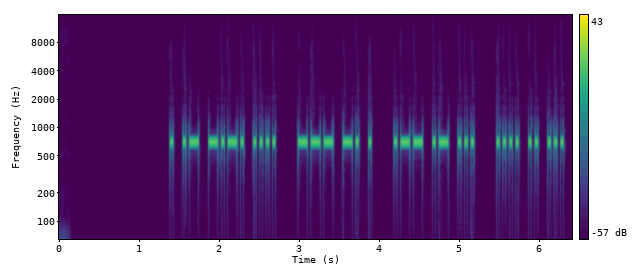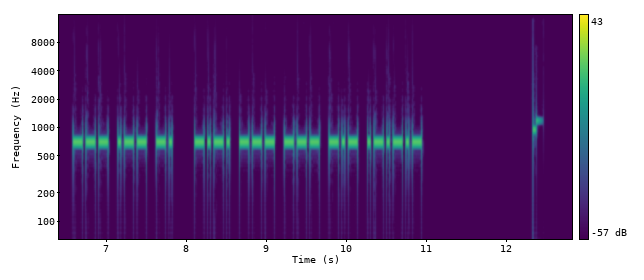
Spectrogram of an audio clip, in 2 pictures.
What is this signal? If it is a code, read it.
Morse code, heard as a keyed tone, about 32 wpm, 700 Hz. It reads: EACH ONE WAS HIS OWN COOK.
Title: Sentences from Top 1000 Words - Review Part 4 - 30wpm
